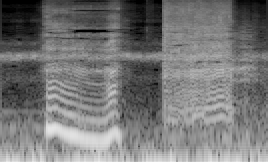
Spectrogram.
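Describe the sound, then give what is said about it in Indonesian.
A human voice imitates two loud farts, each a buzzy, droning blurt lasting about half a second. The first is lower and sags in pitch, and a short gap separates it from the second, over a constant low hum. “Kentut lagi toh ya. Aduh, pasti dia masuk angin ini.”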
